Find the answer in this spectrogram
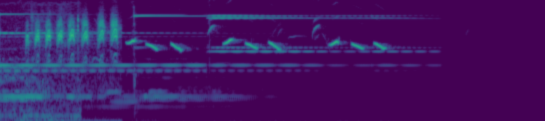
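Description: Soundtrack music's held notes with a run of short, high bird chirps over them, all cutting off about three seconds in.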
